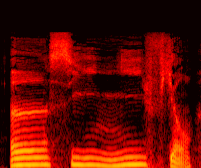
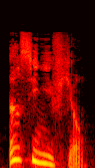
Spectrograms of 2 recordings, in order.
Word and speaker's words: insignifiant: irresponsable, légal, de luxe, final E not pronounced, insignifiant, okay, final T not pronounced, so you've got this IAN, yan, so F before, fiant, insigni, okay, remember, GNI, ni, insignifiant, insignifiant, mineur, EUR, heure, mineur,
